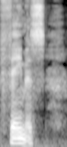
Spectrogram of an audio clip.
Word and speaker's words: Fame US: The 7-year-old dog named Fame US, pronounced famous, ran an obstacle course in 29.53 seconds to defeat more than 300 competitors.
